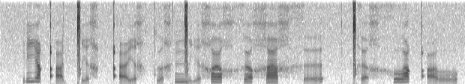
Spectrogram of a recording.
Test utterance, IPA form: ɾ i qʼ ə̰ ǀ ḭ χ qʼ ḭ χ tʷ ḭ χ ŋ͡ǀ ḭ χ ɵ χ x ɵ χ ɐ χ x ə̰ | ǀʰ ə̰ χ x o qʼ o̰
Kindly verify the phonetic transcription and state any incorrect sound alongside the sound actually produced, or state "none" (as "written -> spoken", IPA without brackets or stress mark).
none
